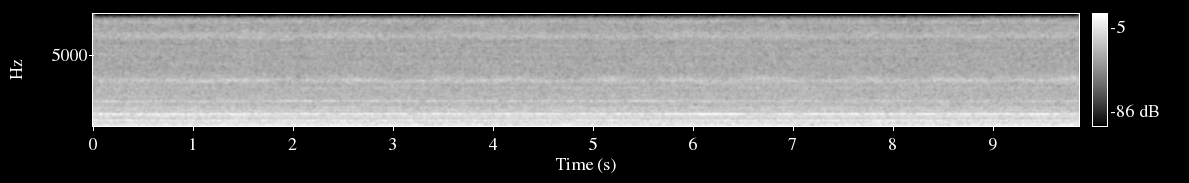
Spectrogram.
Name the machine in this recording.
fan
